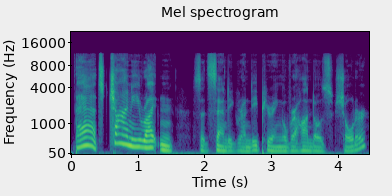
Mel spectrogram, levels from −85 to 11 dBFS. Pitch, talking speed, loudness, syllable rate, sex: 135 Hz, 135 wpm, -18 LUFS, 4.2 syllables/s, male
